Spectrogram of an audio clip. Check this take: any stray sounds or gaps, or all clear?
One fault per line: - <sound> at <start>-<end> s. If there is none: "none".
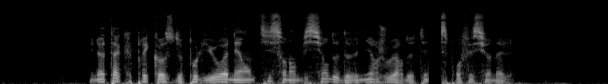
- dropout at 4.3-4.4 s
